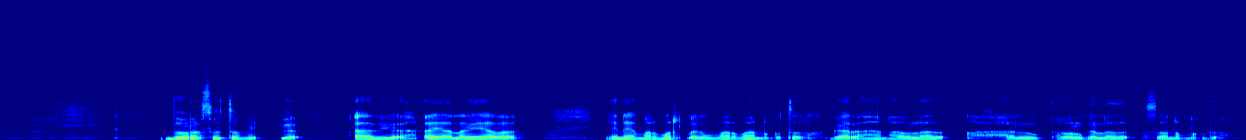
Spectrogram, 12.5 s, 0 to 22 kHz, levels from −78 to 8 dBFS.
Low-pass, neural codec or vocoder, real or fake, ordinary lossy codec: 19.8 kHz; codec, 44.1 kHz, 7.8 kbps, DAC; fake; none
